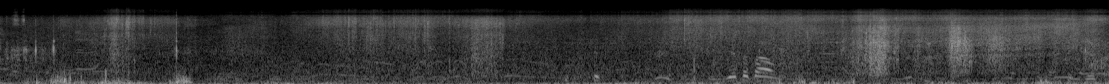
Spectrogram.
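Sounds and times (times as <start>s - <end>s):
skis scraping on snow: 0.0s - 11.0s.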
